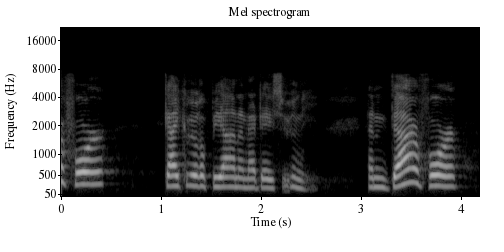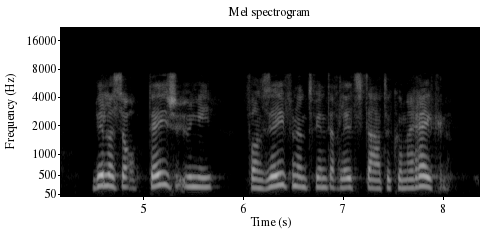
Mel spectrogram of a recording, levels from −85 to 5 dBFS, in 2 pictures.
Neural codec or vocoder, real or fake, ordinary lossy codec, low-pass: codec, 16 kHz, 4 kbps, FunCodec, trained on LibriTTS, 50 frames a second; fake; none; 7.2 kHz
